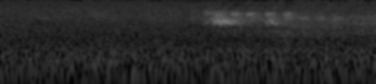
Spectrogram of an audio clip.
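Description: Faint background hiss with a bird chirping briefly: a quick run of high chirps about a second and a half in.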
